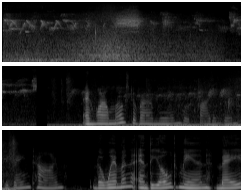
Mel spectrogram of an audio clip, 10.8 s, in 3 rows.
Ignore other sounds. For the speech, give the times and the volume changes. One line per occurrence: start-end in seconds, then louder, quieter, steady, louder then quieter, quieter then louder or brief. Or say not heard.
4.8-10.7 quieter then louder.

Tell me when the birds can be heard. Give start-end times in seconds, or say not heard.
0.0-7.4.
